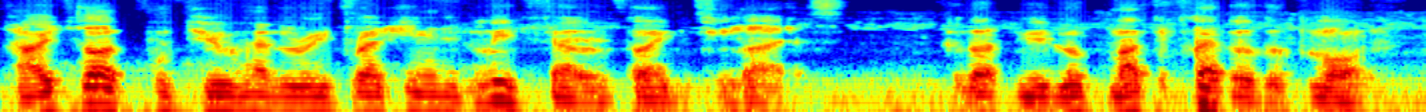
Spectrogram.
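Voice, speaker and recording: Man playing a courteous, low-voiced captain, old radio. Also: fairly quick, lightly acted. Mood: sympathetic. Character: kindly, courteous ship's captain. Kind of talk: 1930s radio drama acting. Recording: dull lo-fi old radio broadcast, faint noise.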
